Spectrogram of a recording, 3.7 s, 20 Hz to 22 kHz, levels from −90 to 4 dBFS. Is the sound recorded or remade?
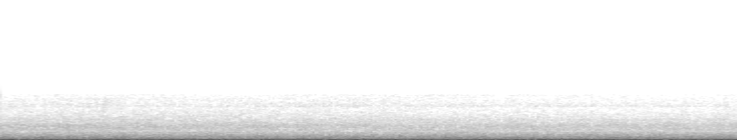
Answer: recorded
